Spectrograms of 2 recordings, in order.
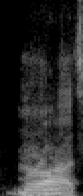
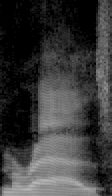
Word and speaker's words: Mras: Mras. And it's not pronounced Mraz for those of you that want to call her Michelle Mras.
